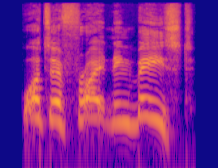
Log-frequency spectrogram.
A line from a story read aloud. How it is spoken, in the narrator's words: Ned cried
